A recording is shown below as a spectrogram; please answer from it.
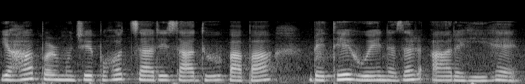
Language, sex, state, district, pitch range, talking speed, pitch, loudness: Hindi, female, Arunachal Pradesh, Papum Pare, 190-210 Hz, 150 wpm, 200 Hz, -16 LUFS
